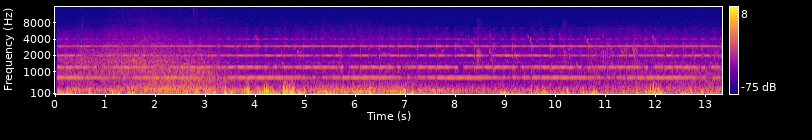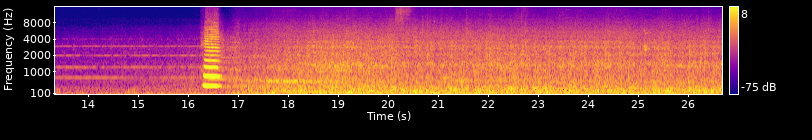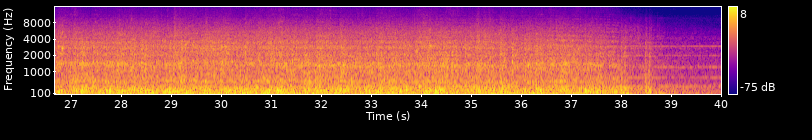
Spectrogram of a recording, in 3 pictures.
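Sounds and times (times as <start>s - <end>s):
train wheels rumbling on rails: 14.3s - 40.0s
locomotive horn blast: 16.2s - 17.2s.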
